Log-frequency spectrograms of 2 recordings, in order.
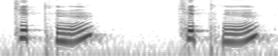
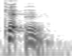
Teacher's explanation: a glottal stop can help me make the sound a little shorter and quicker. Kitten. Ki, glottal stop, and then an N, Kitten.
